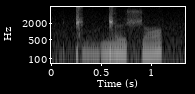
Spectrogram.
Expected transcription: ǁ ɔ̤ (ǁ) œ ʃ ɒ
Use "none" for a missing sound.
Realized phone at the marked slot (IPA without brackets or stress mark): ŋ͡ǁ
